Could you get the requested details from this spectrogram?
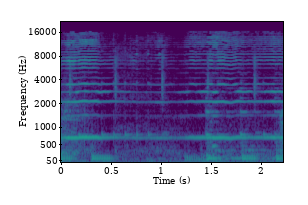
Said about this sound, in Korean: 모기! 아. 너 갑자기 어디서 나타난 거야? 어디 있었니?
